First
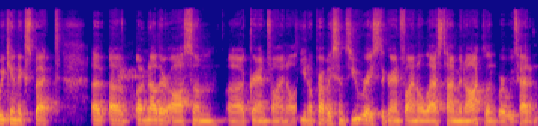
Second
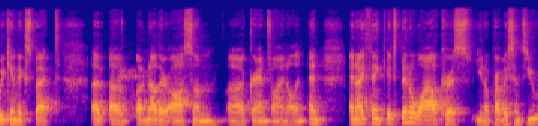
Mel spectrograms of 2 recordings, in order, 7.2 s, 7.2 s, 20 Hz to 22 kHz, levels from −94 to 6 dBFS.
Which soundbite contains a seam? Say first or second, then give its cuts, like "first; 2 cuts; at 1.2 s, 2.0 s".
first; 1 cut; at 3.9 s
